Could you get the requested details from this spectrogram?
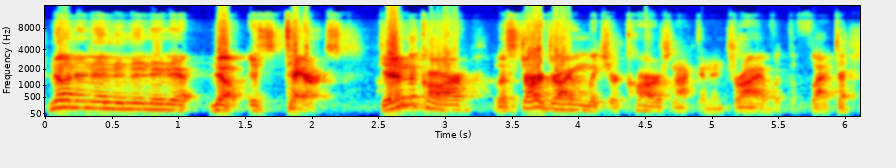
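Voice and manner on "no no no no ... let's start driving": high, loud and wild-eyed, shouting over everyone; a paranoid buddy yelling that it's terrorists; hammed-up hysterical conspiracy rant; frantic crazy friend. Crazy friend refuses flat tire.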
